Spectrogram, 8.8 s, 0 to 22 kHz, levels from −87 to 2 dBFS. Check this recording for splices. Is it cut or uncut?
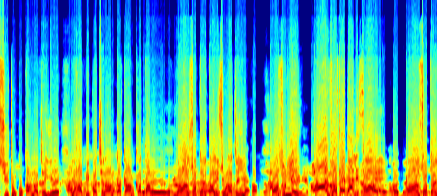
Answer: uncut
